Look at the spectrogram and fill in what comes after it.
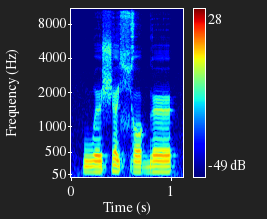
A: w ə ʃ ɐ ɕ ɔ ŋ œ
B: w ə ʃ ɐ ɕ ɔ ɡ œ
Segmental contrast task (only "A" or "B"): B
